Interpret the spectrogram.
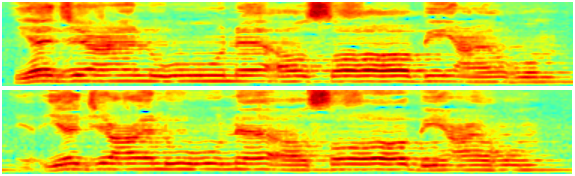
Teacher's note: lam di sini dhamma ketemu dengan waw mati, maka menjadi mad tabi'i dua harakat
